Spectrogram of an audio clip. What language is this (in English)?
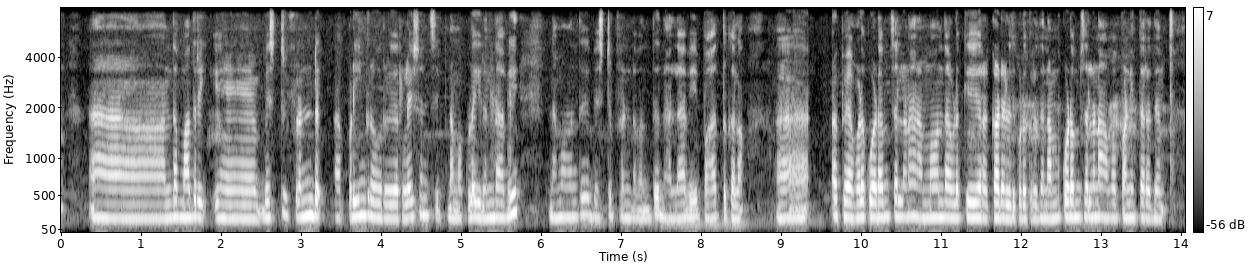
Tamil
